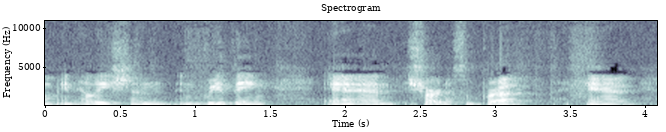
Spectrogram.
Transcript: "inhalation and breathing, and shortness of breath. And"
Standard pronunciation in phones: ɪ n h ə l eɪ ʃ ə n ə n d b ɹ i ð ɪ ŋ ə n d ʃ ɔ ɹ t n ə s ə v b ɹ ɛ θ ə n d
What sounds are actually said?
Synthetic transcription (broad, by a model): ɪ n h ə l eɪ ʃ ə n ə n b ɹ i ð ɪ ŋ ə n ʃ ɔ ɹ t n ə s ə v b ɹ ɛ θ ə n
